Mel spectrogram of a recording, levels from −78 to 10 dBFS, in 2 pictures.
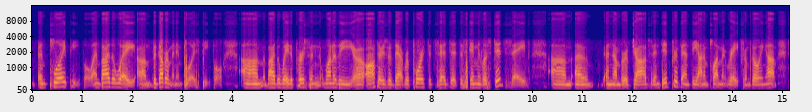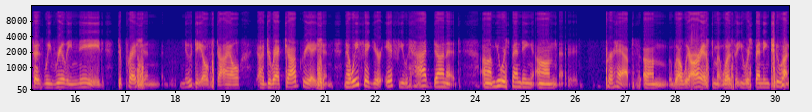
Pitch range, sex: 155-225 Hz, female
